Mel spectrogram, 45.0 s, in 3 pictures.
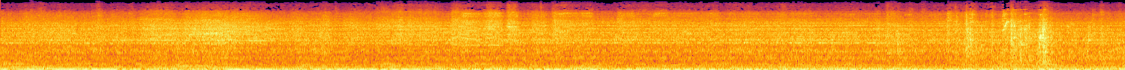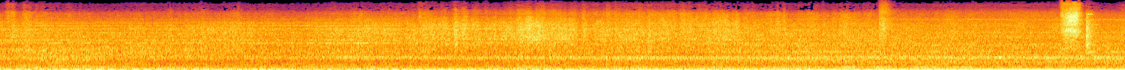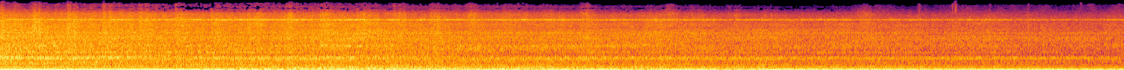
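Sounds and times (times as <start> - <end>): freight train rumbling past: 0.0 - 44.9.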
